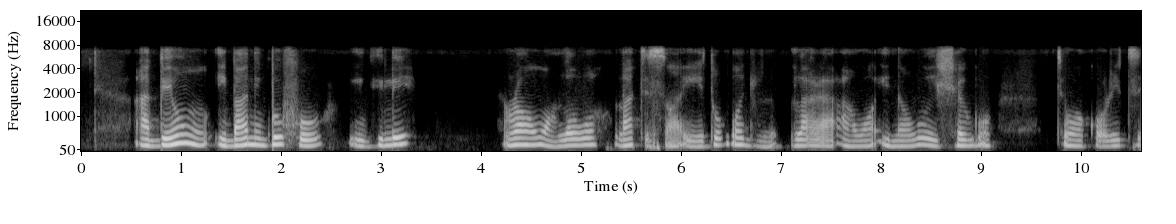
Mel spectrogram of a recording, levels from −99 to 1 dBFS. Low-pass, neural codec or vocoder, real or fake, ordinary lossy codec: 7.2 kHz; codec, 16 kHz, 4 kbps, X-Codec, HuBERT features, trained on balanced general audio; fake; Opus, 16 kbps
